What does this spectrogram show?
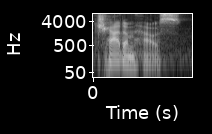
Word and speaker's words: Chatham House: international law at the University of Cambridge it's pronounced chadam house okay the full biographies of the panel members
